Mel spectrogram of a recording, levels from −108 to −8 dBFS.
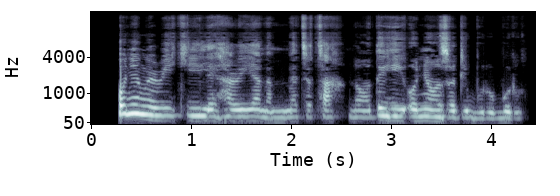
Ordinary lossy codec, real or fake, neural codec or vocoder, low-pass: AAC, 64 kbps; fake; vocoder, 44.1 kHz, 128 mel bands every 256 samples, BigVGAN v2; 14.4 kHz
